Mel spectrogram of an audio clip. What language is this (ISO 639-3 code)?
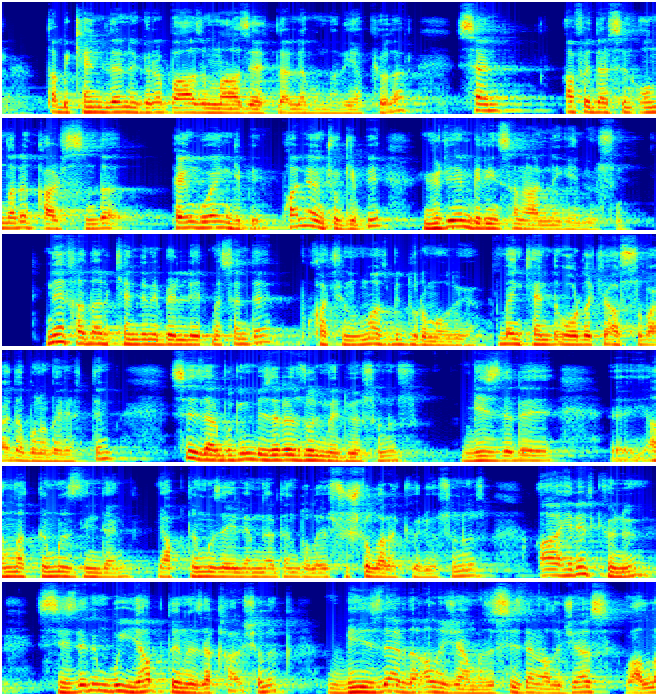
tur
